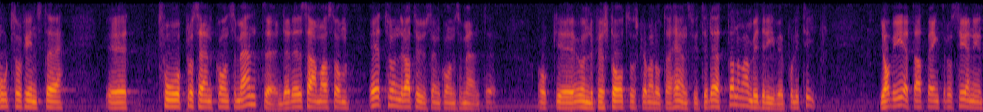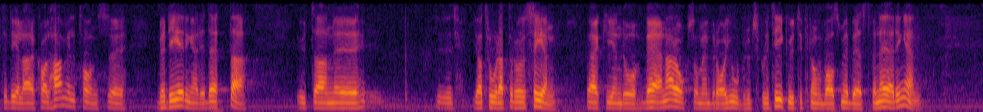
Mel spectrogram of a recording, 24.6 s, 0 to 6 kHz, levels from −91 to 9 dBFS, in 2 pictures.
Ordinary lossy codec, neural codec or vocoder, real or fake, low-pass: Opus, 32 kbps; none; real; 5.4 kHz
